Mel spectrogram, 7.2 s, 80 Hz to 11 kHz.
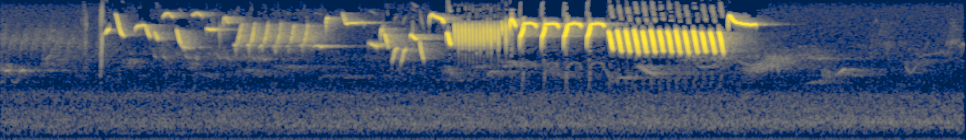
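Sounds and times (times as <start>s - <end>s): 
Eurasian wren singing: 0.8s - 5.8s.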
